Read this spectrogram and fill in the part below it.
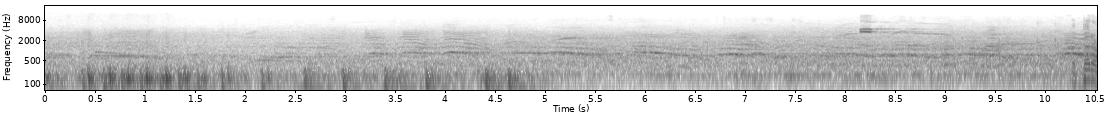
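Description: Restless crowd murmur at Southwest University Park during an El Paso Locomotive FC versus Phoenix Rising FC football match, a steady distant hubbub under continuous commentary.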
